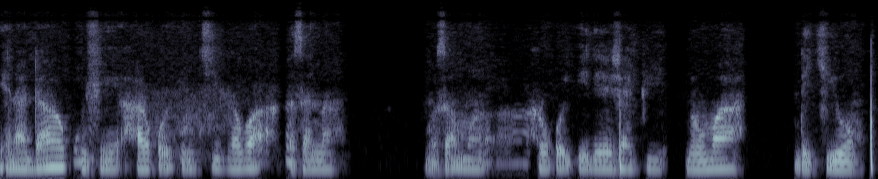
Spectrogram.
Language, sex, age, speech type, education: Hausa, female, 15-29, spontaneous, tertiary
